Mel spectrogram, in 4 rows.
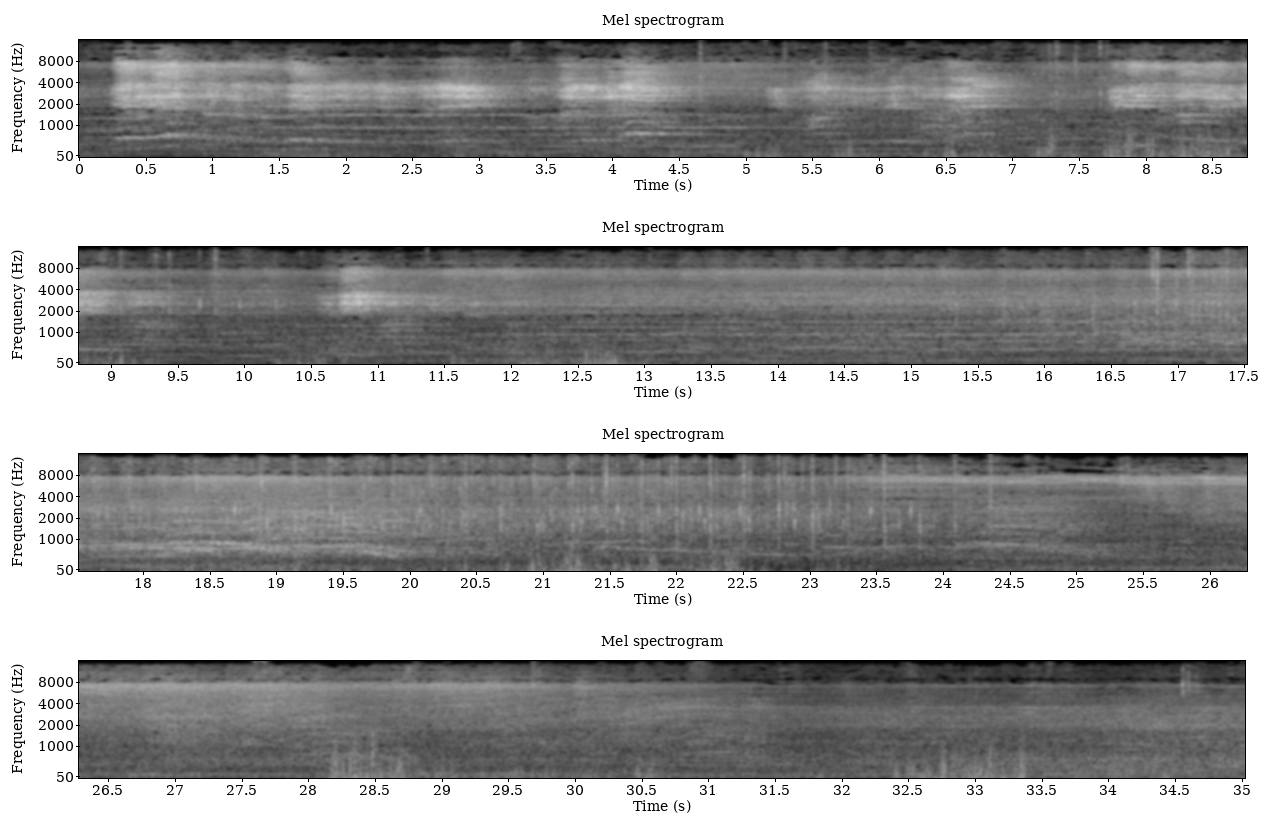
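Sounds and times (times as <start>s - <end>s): music on loudspeakers: 0.0s - 22.5s
crowd chattering: 14.8s - 35.0s
cheering and clapping: 15.4s - 25.5s.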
